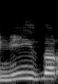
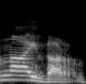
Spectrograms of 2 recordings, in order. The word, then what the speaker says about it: neither: have nor or neither the pronunciation can be neither or neither both correct neither or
